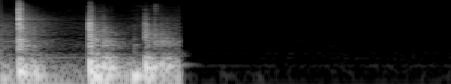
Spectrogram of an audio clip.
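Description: Wooden gavel struck on its block a few times to close the hearing. The audio then cuts off to dead silence about a second in.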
